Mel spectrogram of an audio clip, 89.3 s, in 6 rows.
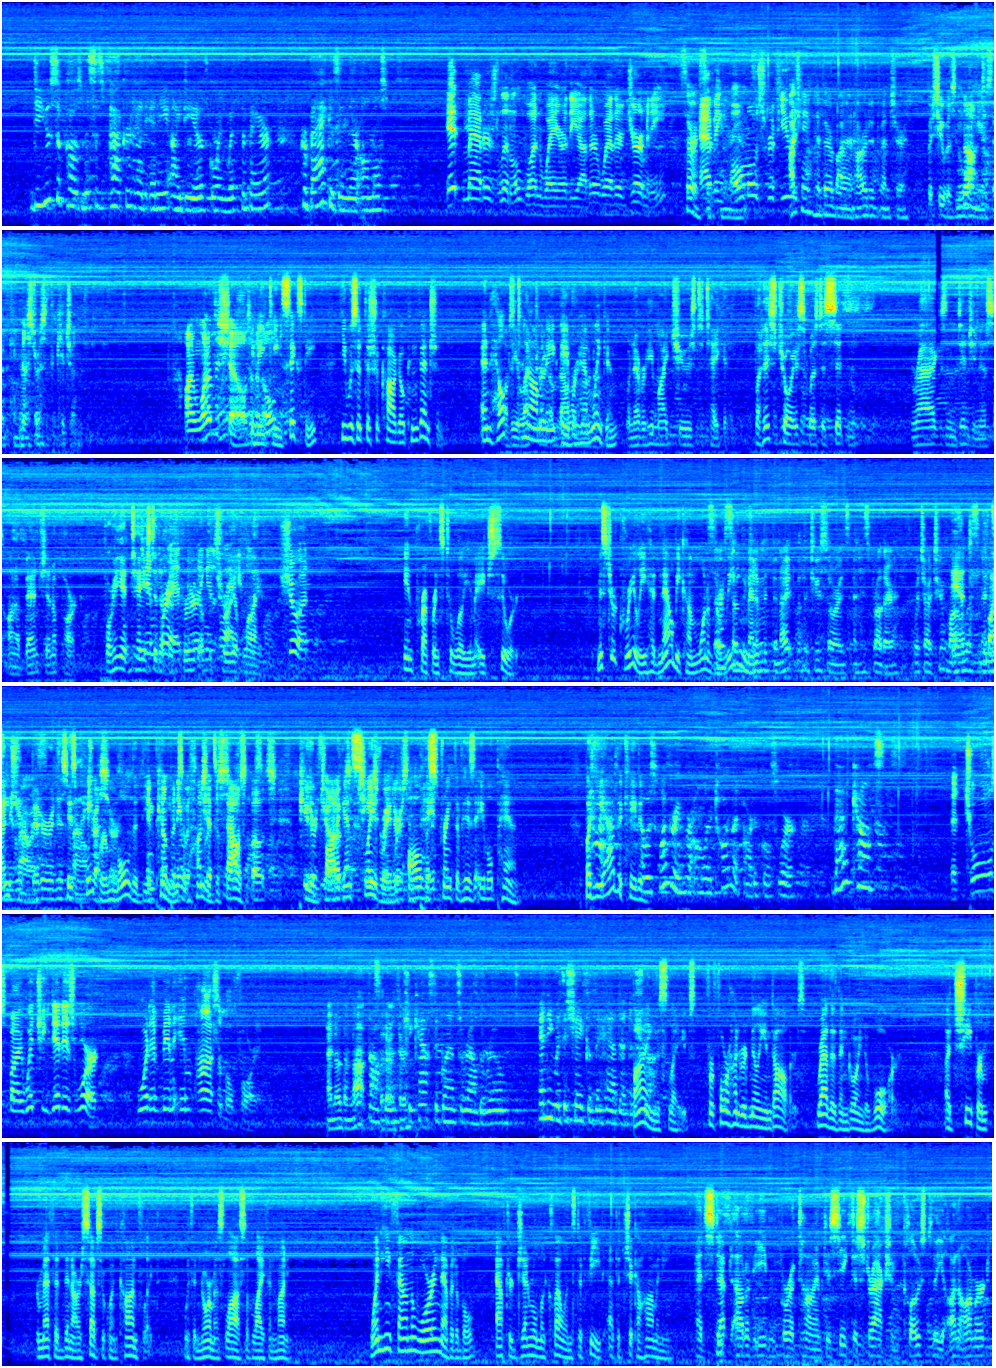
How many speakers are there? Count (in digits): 6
